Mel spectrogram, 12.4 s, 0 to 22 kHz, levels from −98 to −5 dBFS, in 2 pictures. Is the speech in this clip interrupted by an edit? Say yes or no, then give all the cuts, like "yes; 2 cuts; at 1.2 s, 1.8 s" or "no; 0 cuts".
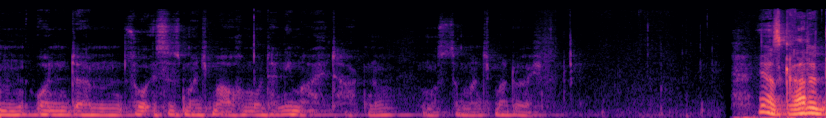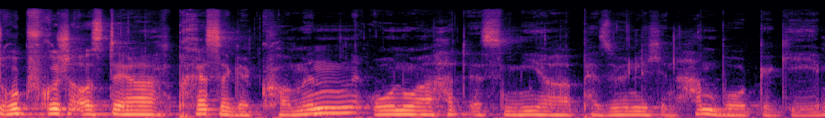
no; 0 cuts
